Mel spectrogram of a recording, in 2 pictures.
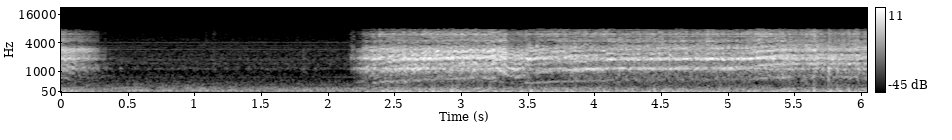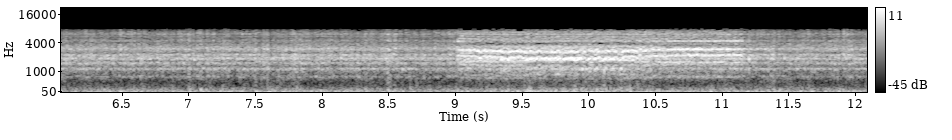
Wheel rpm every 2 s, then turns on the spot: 30, 110, 160, 200, 200, 200.
0-2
